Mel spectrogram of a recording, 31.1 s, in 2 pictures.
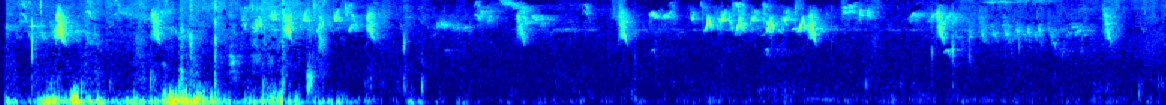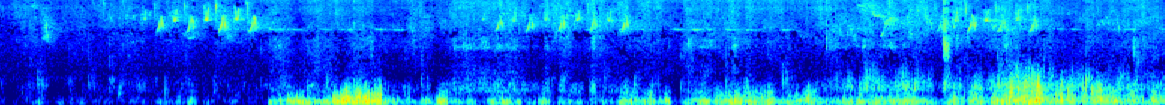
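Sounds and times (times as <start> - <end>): songbirds chirping: 0.1 - 31.0.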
